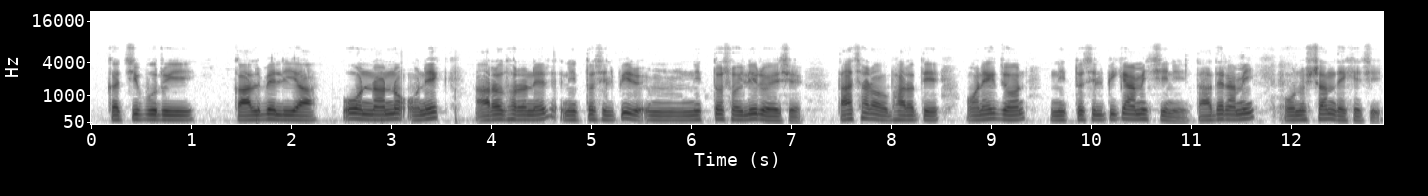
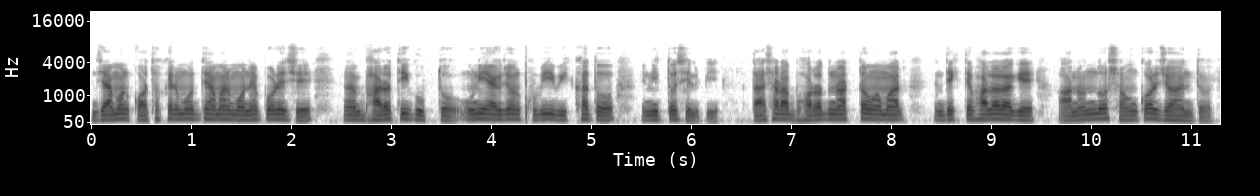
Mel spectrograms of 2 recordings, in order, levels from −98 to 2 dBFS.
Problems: none marked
